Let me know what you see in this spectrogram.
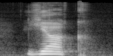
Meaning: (adverb) how; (conjunction) 1. as, like 2. than 3. if, in case; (noun) yak
- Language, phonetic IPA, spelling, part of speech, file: Ukrainian, [jak], як, adverb / conjunction / noun, Uk-як.ogg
